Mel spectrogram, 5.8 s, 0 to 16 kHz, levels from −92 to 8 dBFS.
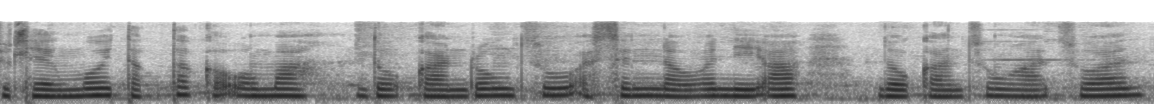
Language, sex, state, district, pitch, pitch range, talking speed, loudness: Mizo, female, Mizoram, Aizawl, 210 Hz, 200-215 Hz, 185 wpm, -14 LUFS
